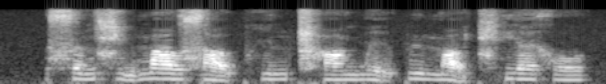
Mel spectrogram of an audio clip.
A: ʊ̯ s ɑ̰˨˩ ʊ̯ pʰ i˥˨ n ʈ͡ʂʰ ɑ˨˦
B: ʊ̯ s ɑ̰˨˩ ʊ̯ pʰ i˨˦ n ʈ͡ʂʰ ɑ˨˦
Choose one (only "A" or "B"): B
